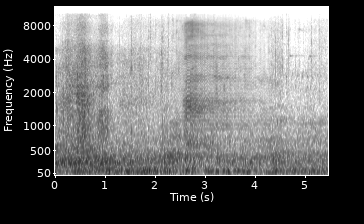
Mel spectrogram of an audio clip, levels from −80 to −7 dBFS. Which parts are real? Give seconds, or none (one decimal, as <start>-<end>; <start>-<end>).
0.0-2.4; 4.3-5.5

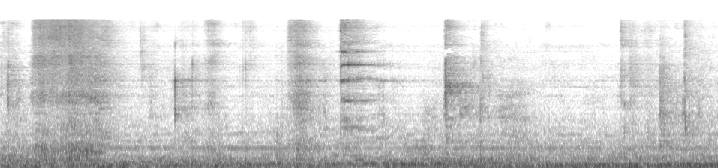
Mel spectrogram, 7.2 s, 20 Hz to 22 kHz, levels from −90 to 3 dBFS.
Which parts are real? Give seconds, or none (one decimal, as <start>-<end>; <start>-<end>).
0.0-1.0; 4.4-5.4; 6.6-7.2

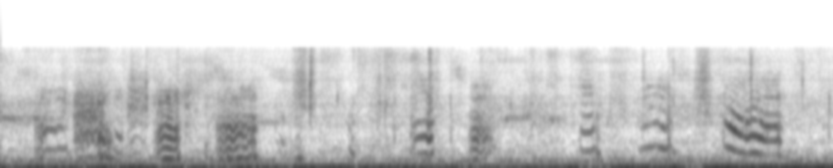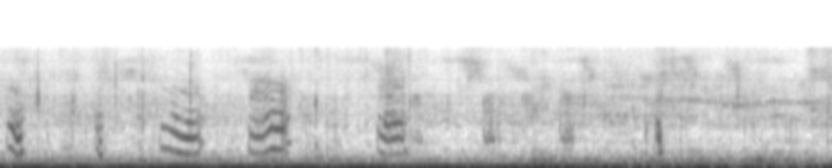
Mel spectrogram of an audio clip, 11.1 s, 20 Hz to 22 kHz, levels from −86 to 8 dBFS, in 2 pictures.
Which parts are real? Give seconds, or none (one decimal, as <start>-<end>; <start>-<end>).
none

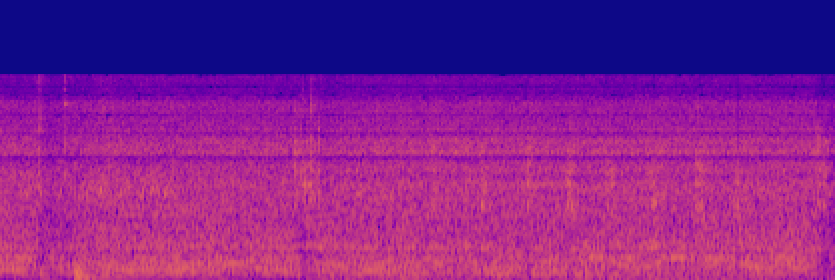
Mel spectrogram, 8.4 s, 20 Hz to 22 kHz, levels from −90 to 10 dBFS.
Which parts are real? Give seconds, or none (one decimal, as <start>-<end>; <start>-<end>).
0.0-1.8; 2.6-3.4

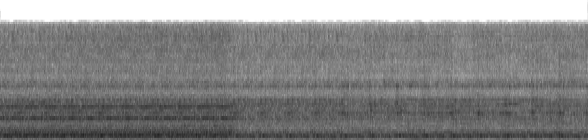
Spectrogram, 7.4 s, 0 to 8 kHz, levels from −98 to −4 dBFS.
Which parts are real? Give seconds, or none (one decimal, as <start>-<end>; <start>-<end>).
0.0-4.3

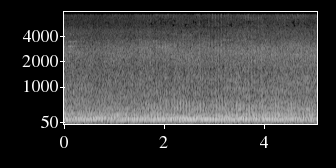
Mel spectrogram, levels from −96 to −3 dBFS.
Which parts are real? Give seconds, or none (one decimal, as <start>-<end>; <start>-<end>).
0.0-5.1

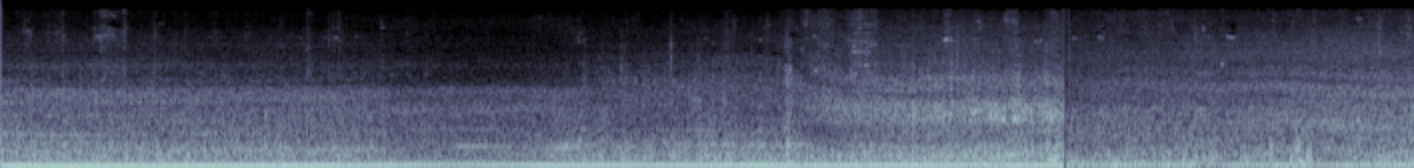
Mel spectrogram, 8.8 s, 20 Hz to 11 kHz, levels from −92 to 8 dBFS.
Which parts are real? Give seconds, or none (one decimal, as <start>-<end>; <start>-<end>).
0.0-8.8

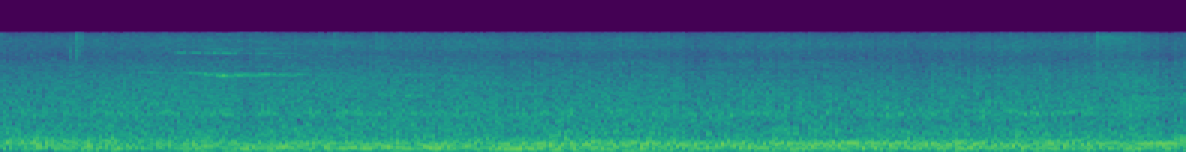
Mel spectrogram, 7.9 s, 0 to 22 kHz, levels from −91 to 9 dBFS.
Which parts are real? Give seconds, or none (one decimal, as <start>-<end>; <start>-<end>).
0.0-5.3; 6.3-7.9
